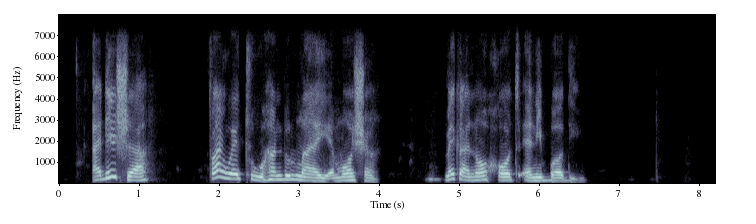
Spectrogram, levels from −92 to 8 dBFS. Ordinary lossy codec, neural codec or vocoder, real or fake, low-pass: none; codec, 24 kHz, 3 kbps, HILCodec; fake; 7.2 kHz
